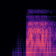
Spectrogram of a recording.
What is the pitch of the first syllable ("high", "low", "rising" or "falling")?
high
